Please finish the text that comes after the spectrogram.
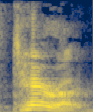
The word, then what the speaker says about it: Tara: it's uh no it's it's Tara the terara is her name is spelled t a r a in Japan like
